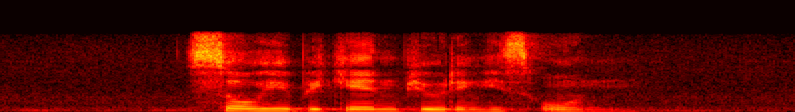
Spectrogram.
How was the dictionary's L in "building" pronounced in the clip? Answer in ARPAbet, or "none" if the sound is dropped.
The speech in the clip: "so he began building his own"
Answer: none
